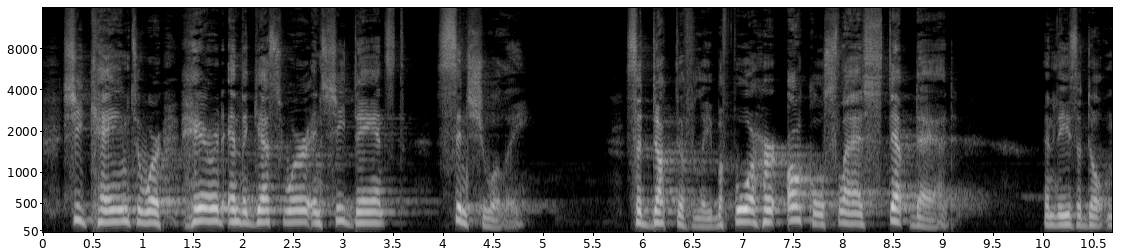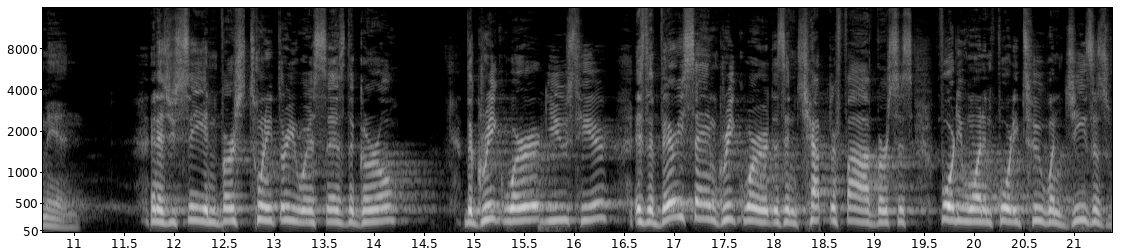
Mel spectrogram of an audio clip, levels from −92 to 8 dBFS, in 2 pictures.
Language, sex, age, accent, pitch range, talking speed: English, male, 30-49, American, 175-225 Hz, 155 wpm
